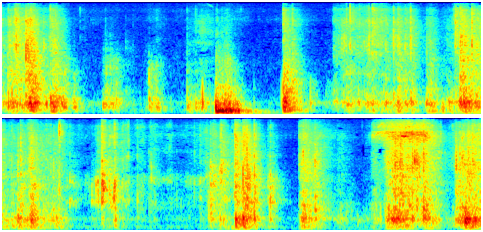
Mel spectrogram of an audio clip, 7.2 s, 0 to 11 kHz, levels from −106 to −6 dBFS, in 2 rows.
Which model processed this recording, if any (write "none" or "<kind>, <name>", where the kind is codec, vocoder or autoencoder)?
none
